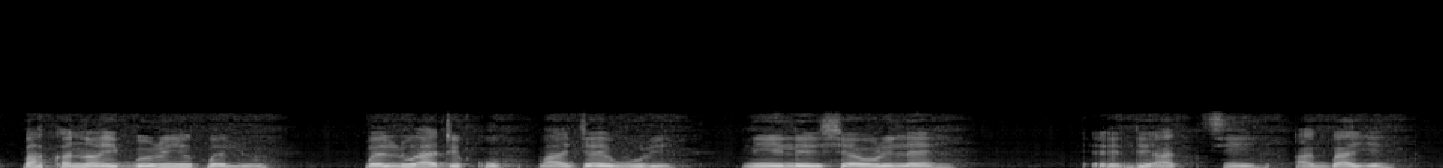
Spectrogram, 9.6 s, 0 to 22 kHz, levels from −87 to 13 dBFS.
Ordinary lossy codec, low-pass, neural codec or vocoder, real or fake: none; 7.2 kHz; codec, 16 kHz, 8 kbps, FreqCodec, larger model; fake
